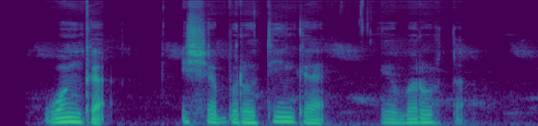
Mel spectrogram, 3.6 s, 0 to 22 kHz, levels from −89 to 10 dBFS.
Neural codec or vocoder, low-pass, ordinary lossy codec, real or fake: vocoder, 44.1 kHz, 128 mel bands every 512 samples, BigVGAN v2; none; none; fake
